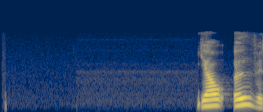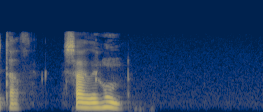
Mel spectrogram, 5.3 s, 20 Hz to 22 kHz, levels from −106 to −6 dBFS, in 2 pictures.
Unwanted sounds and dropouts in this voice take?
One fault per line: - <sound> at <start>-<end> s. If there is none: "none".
none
